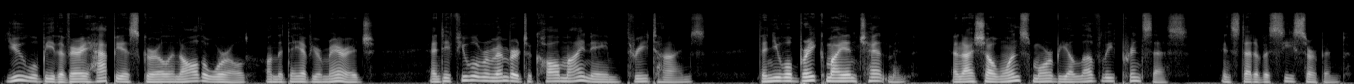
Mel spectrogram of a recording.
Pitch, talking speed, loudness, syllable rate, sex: 135 Hz, 215 wpm, -20 LUFS, 5.3 syllables/s, male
